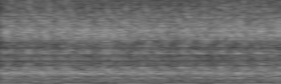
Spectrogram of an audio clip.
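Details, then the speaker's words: Simple bicycle rear freewheel with plain unsealed ball bearings: harsh gritty high-pitched rasp with fast uneven ticking and noticeable vibration, wheel wobbles; worn freewheel bearing, fault in freewheel or axle bearing. "seperti itu kurang lebih caranya dan ketika berbunyi itu lumayan Getaran terasa seperti itu kurang lebih terdengar tem-teman kita ulangi lagi ya"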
